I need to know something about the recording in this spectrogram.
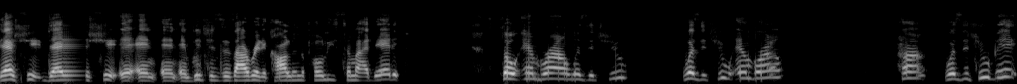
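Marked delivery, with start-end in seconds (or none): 5.0-10.1 pitched-up, straining, barely contained anger. Demanding to know who called the police, barely holding back anger. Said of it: "gather myself before I really hurt somebody's".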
